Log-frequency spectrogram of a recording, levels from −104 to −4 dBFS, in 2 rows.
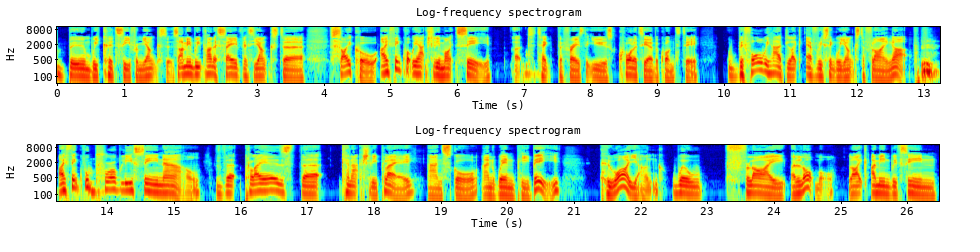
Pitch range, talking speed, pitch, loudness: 100-130 Hz, 165 wpm, 110 Hz, -20 LUFS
